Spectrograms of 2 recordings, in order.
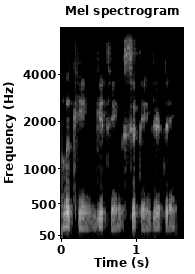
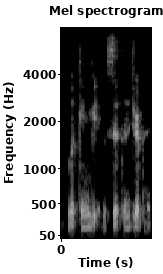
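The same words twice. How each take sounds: First: The endings are said as full -ing. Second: The endings are clipped to -in', hip hop style.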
